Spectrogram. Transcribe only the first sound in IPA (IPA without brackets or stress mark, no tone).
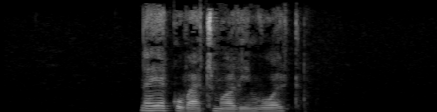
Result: n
